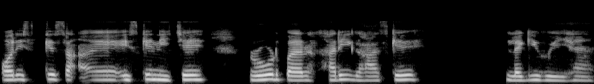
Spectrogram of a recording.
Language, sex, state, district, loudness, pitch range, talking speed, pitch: Hindi, female, Uttarakhand, Uttarkashi, -17 LUFS, 195-220 Hz, 130 wpm, 210 Hz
